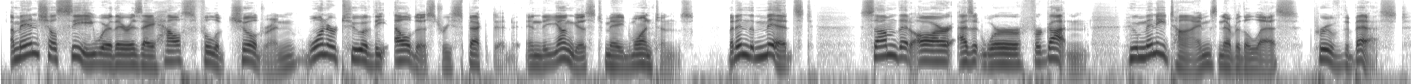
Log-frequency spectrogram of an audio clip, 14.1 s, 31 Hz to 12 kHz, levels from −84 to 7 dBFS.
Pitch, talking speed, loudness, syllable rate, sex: 145 Hz, 180 wpm, -19 LUFS, 5.0 syllables/s, male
